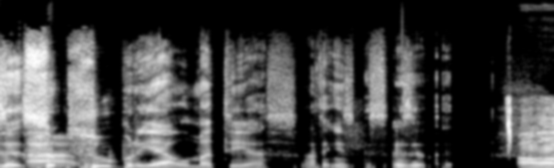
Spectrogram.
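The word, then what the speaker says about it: Subriel Matías: Yeah, as soon as you see him, like Matias, spelled like Mathis. Is it Subriel Matias?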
